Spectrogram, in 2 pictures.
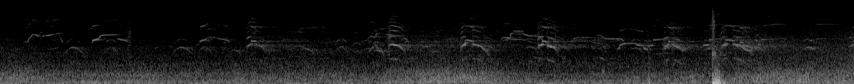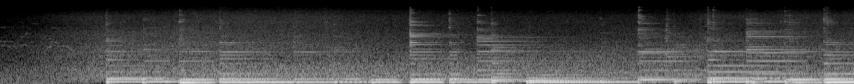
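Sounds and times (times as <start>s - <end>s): small birds chirping: 0.1s - 10.4s.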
